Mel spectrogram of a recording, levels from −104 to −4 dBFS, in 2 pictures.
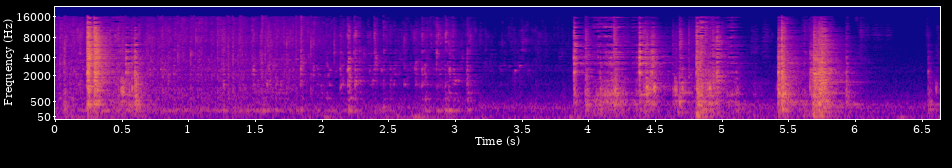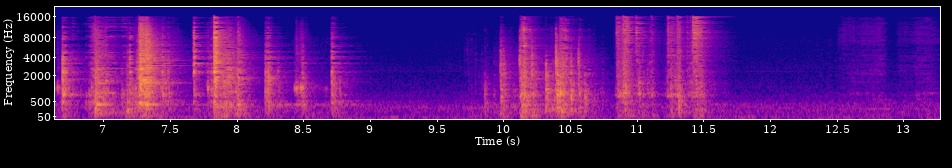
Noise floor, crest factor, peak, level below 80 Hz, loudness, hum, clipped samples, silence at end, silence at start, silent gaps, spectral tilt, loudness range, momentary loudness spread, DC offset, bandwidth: -67 dBFS; 32 dB; -6 dBFS; -66 dBFS; -32 LUFS; none; under 0.1%; 1.7 s; 0 s; none; -0.5 dB/octave; 14 LU; 25 LU; under 0.1%; 16.5 kHz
